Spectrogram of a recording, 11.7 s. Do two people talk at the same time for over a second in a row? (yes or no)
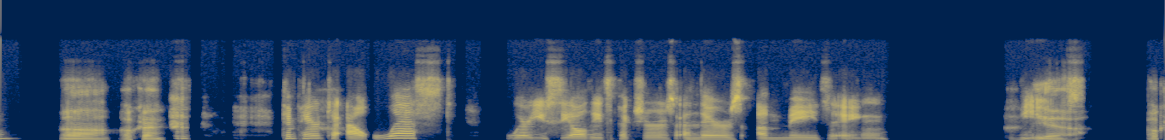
no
